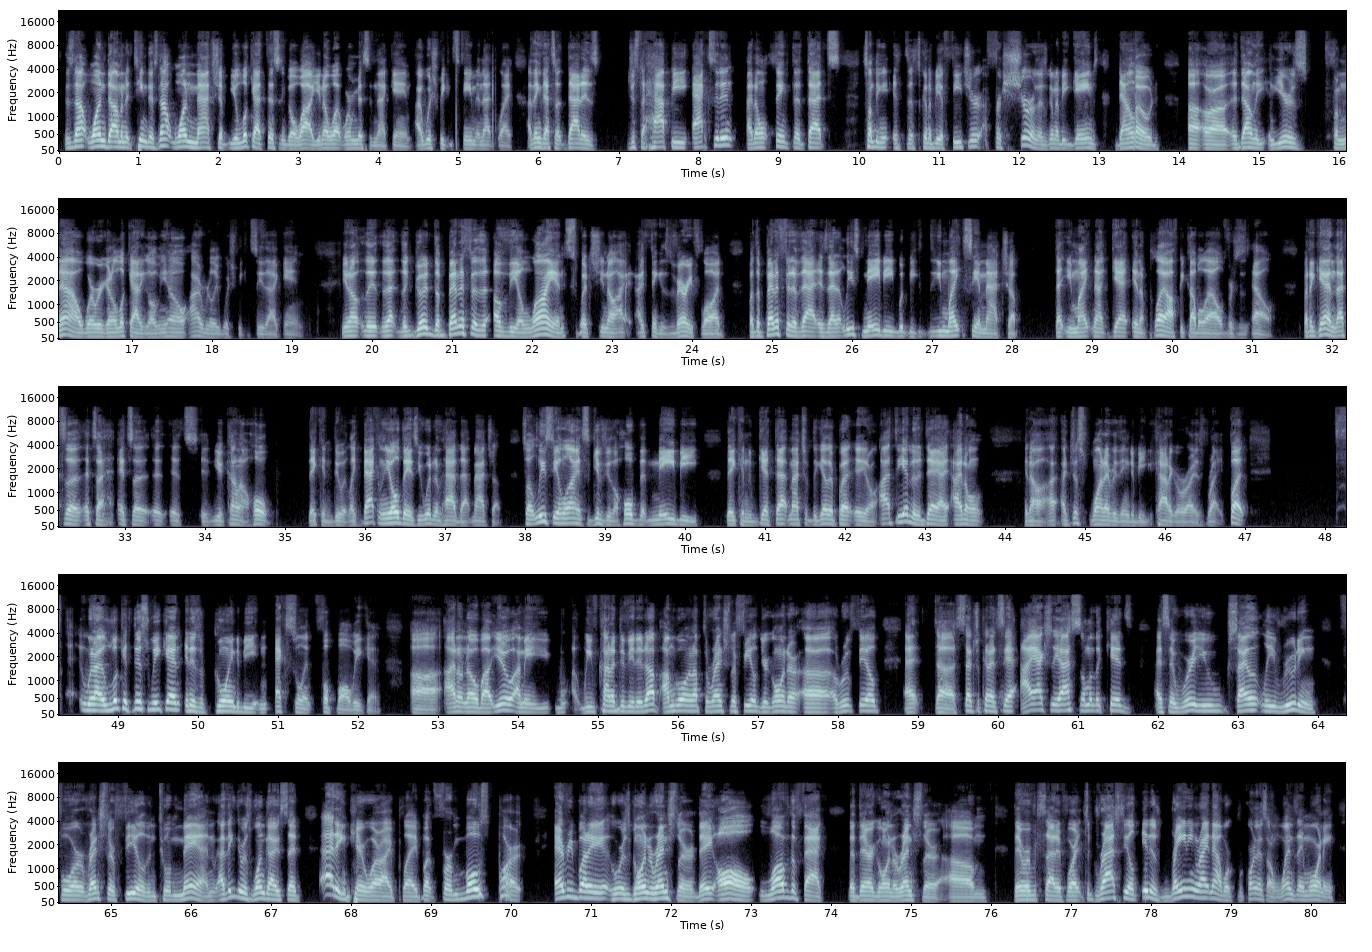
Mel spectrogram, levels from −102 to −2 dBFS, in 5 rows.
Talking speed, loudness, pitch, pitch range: 245 wpm, -26 LUFS, 125 Hz, 110-150 Hz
